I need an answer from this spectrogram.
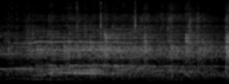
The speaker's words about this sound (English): So I think the minimum that we can all do is to give a round of applause now.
